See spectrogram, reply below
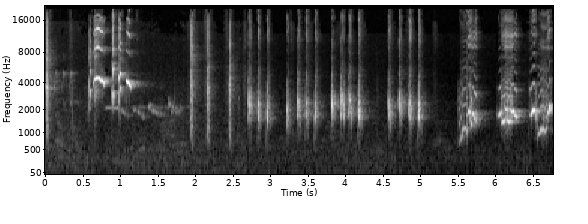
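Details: White-rumped shama vocalising to provoke a response from other shamas: high whistles and clicks, then a quick series of dry chattering notes, ending in looping slurred whistles.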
